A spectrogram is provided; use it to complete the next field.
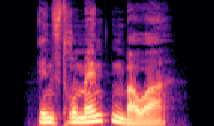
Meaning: instrument maker
- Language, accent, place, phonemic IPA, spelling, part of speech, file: German, Germany, Berlin, /ɪnstʁuˈmɛntn̩baʊ̯ɐ/, Instrumentenbauer, noun, De-Instrumentenbauer.ogg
